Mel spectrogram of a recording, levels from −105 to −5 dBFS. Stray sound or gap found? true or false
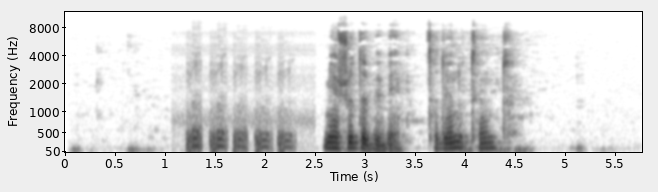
true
